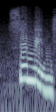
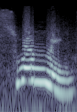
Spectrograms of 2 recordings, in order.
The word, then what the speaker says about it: swimming: any one same one now simming swimming what is swimming it is not seeming it is swimming swimming you are swimming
